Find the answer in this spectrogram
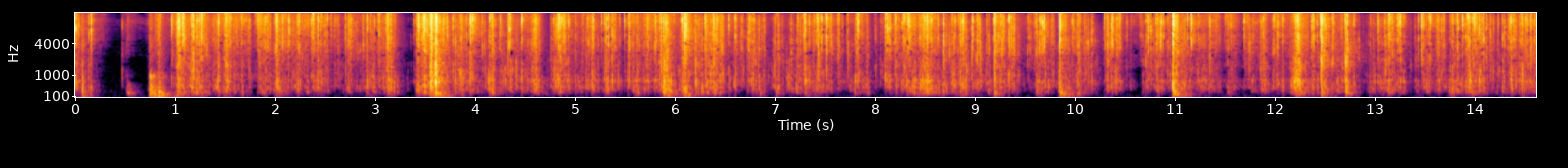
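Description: Thin clear plastic packaging film crinkling and rustling continuously as it is handled and pulled off a stack of small clear plastic storage containers. A louder sharp click sounds about three and a half seconds in.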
